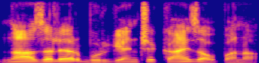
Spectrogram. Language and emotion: Goan Konkani, neutral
